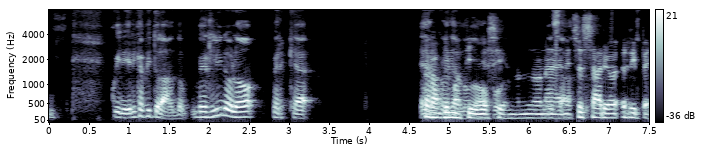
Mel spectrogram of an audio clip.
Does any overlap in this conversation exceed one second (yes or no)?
yes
